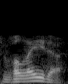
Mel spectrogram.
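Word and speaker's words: Weleda: It's called Walita. It's from Germany. It's been around 100 years, and it's not commercial. – Good. That's pronounced Valeda.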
